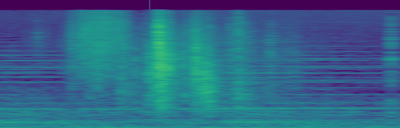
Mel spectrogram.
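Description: Low, sustained film-score music, with a short burst of rustling and a knock from papers being handled, about half a second to a second in.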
